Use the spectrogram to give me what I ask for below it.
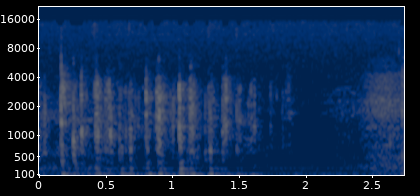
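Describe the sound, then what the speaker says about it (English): Light, quick typing on a computer keyboard, a rapid patter of soft key clicks that slows and pauses near the end, close and quiet with no voices. "And I could type decision."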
